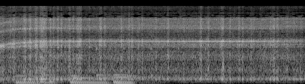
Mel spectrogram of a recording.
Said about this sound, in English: So what we're going to do is we're going to start the food processor, and then you're going to pour that through the little feed tube on the top really, really slowly while we process it.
